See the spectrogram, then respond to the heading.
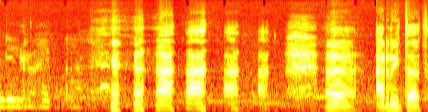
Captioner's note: laughs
